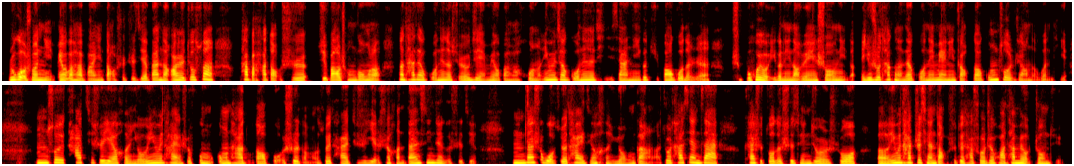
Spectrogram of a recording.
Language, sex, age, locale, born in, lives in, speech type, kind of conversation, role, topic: Chinese, female, 25-29, zh-CN, China, United States, conversation, advice, user, 我怎样才能更好地倾听并共情朋友？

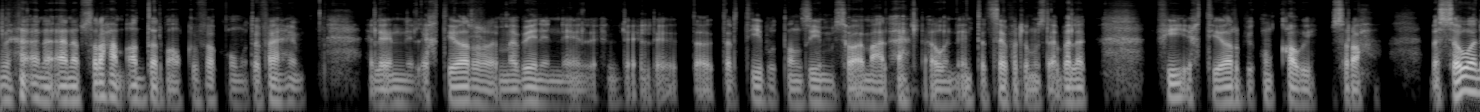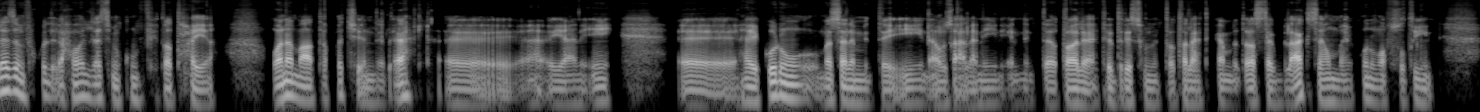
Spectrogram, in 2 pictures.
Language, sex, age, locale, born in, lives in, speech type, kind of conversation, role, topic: Arabic, male, 45-49, ar-EG, Egypt, Portugal, conversation, advice, advisor, هل أوافق على برنامج دراسي بعيد عن أهلي ولا أرفض؟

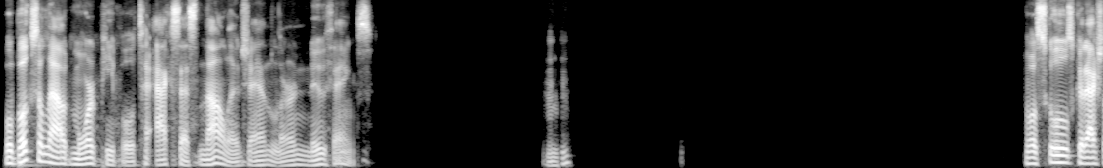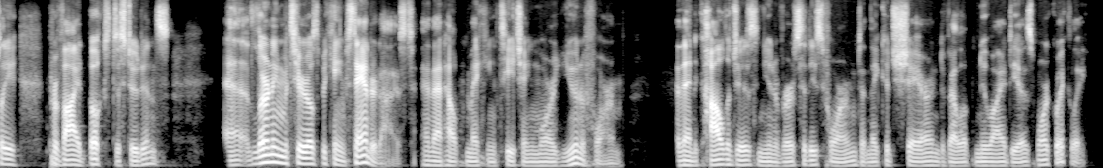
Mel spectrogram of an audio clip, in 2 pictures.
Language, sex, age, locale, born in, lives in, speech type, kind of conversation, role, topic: English, male, 50-54, en-US, United States, United States, read, expert-assistant, expert, How did the invention of the printing press impact society?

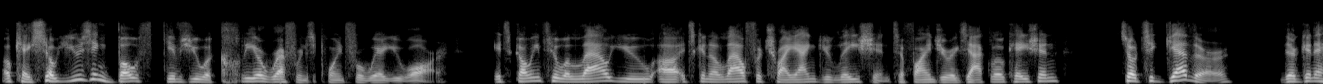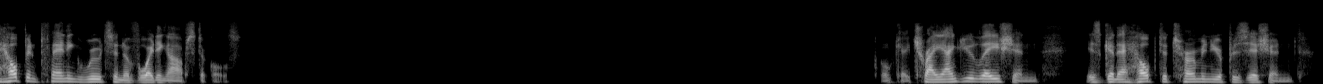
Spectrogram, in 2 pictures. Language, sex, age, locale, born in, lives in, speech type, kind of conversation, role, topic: English, male, 55-59, en-US, United States, United States, read, expert-assistant, expert, How does a compass help with navigation?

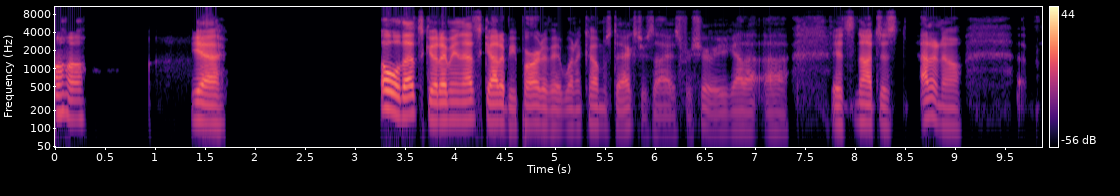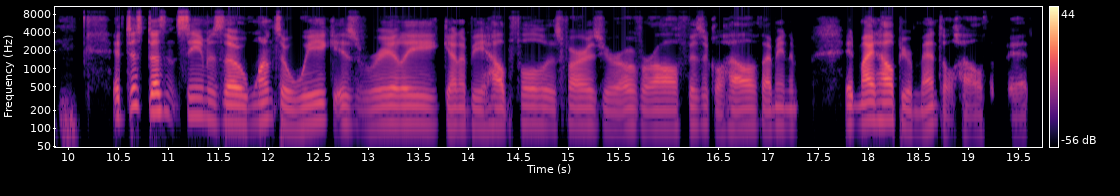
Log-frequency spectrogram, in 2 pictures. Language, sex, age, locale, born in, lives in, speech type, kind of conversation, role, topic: English, male, 60-64, en-US, United States, United States, conversation, podcast, host, Why do small everyday actions often lead to significant personal growth over time?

